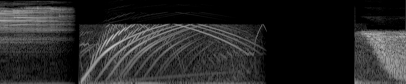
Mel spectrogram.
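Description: Synthesized logo-animation sound effects. A high shimmering tail fades out, then about a second in comes a sudden swelling effect whose several pitches sweep upward and arc back down as it fades. After a brief silence, a short whoosh falls in pitch near the end.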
